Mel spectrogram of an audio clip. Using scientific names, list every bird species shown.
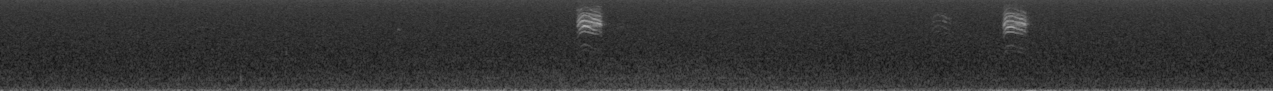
Chlorodrepanis virens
